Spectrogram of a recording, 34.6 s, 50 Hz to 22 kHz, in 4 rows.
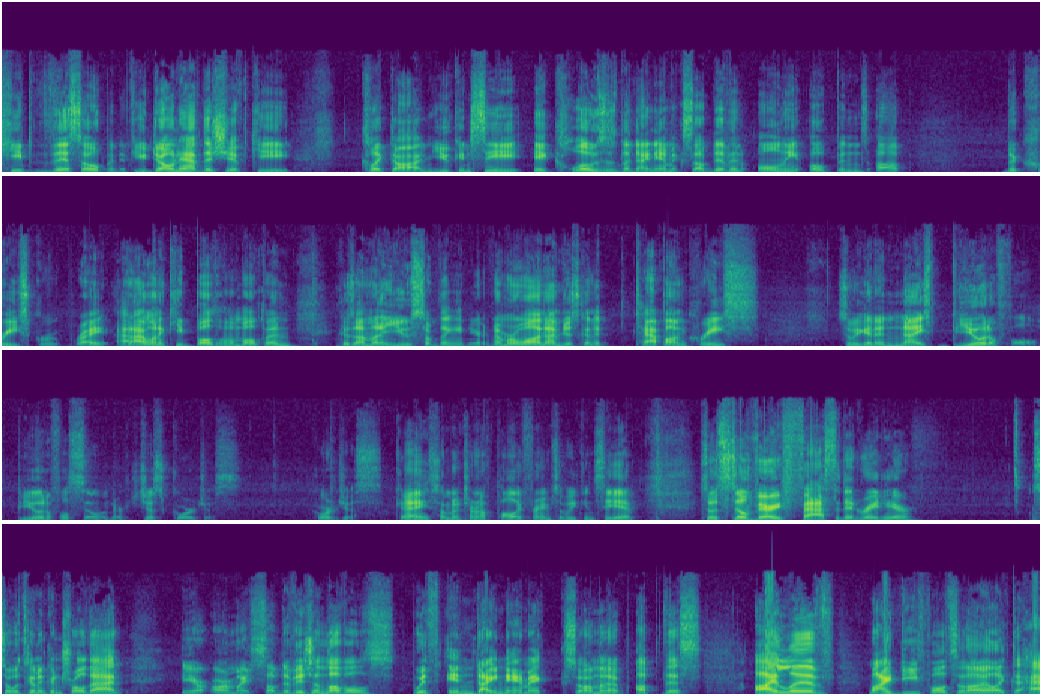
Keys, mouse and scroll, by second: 5.8-13.8 drag, 6.2 typing, 10.3 typing, 17.2-19.8 right drag, 17.2 typing, 19.8 shift+f, 20.9-28.3 right drag, 28.3 shift+m, 30.1 typing, 30.8-34.6 drag.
